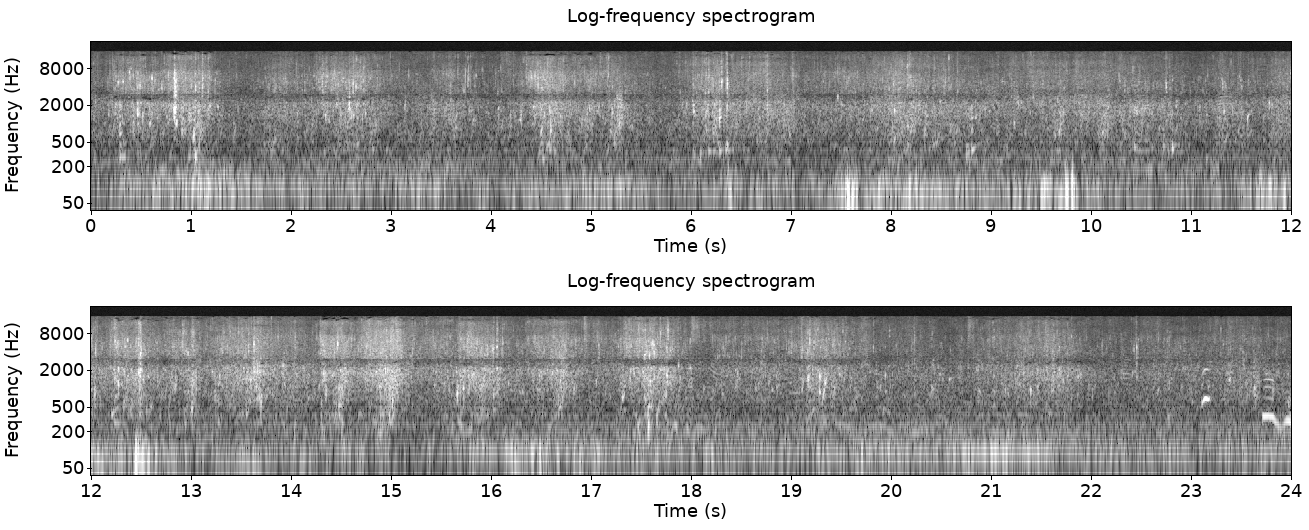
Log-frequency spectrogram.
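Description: Faint shoreline ambience: small waves lapping softly at a sandy water's edge, with occasional low rumbles of wind on the microphone.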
